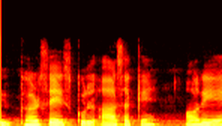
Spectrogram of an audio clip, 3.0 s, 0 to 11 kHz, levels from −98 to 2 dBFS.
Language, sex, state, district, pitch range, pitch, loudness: Hindi, female, Himachal Pradesh, Shimla, 175-190 Hz, 180 Hz, -14 LUFS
